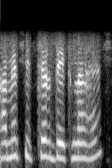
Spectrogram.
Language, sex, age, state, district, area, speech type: Hindi, female, 45-60, Uttar Pradesh, Jaunpur, rural, conversation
